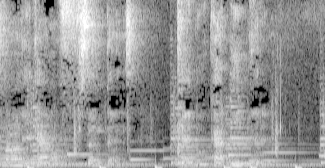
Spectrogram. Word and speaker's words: Kedu ka imere: So Kedu ka imere, the same way you pronounce it, the way you are going to write it.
